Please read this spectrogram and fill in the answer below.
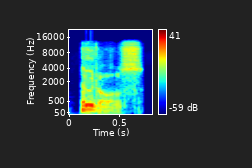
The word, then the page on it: oodles: British English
